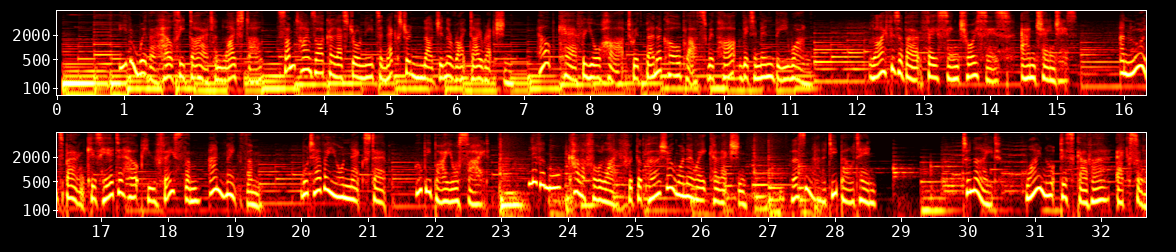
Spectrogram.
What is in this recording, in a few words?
uk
